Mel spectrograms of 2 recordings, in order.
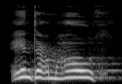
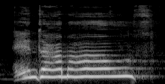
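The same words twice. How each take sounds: First: Loud, raised-pitch yell; irritated shout at callers; bellowing. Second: Very high, loud, drawn-out roar; exasperated yell. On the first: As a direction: bellow it as an annoyed innkeeper. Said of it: "brüllte der Wirt". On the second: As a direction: cut them off with a long, slow yell. Innkeeper cuts off the kings. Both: A narrator's reading.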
